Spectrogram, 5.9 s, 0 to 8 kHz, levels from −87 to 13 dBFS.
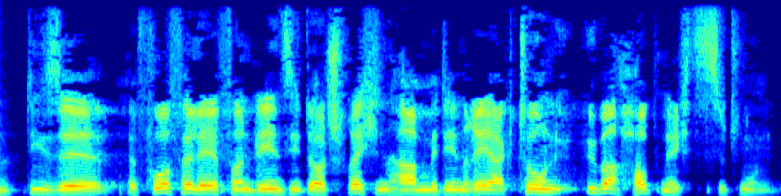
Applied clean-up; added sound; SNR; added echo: neural mask model Resemble Enhance denoiser.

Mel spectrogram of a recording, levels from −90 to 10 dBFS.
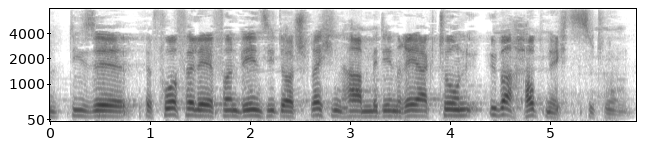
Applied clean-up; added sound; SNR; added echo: neural separator model SepFormer DNS4.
